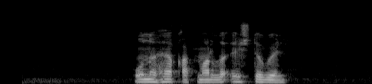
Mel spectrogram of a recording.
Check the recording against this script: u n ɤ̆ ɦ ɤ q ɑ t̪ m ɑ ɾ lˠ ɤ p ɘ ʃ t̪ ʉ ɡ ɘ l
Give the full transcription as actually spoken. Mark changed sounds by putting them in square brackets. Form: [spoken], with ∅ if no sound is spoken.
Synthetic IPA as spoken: u n ɤ̆ ɦ ɤ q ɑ t̪ m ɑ ɾ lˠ ɤ [ʔ] ɘ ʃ t̪ ʉ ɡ ɘ l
